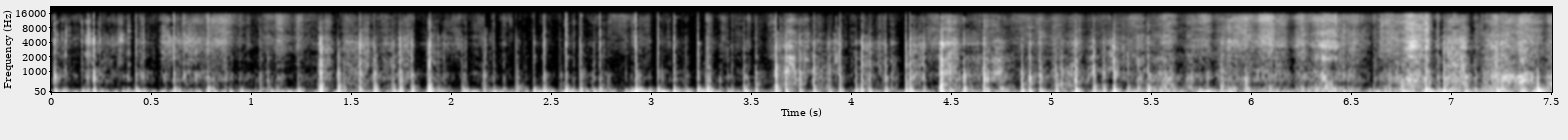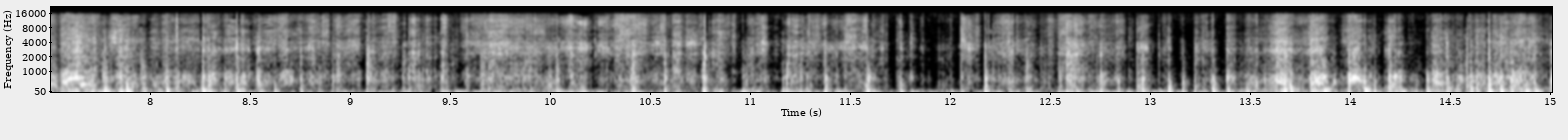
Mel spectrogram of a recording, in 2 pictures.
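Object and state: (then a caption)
Paper pulp egg carton. An empty molded paper pulp egg carton held in hands as fingertips and nails tap and scratch its lid and label. Dense, rapid soft taps and papery scratches run continuously with a dull low-heavy body and little brightness, growing busier midway through.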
